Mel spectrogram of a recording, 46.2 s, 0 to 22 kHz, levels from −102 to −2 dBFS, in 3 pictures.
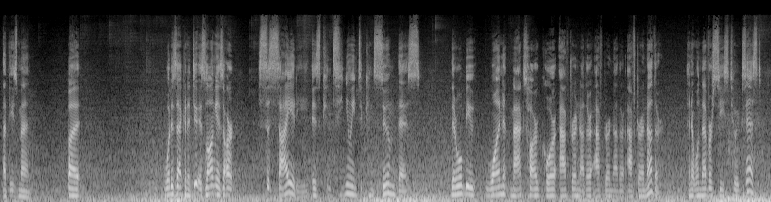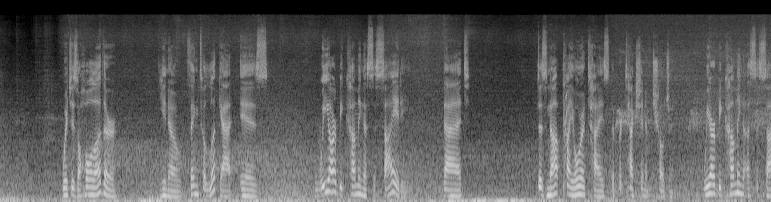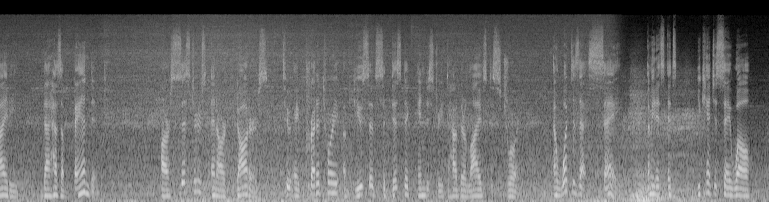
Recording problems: wind in the background; loud; throughout; 9 dB below the speech

